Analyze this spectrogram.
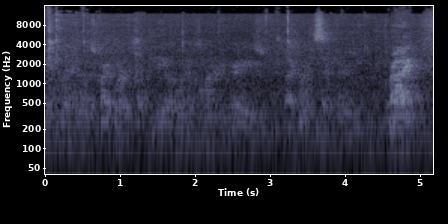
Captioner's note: softly talking off mic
